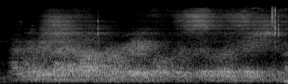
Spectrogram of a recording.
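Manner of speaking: breathy whispered repeat. Shown as a demonstration. Teacher repeating it silently to the audience, whispered. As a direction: whisper it to yourself.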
